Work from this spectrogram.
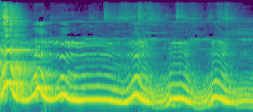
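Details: Cocker Spaniel singing along with its owner's harmonica: a continuous wavering howl that slides up and down in repeated swoops, its tone rich in overtones, without pauses.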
